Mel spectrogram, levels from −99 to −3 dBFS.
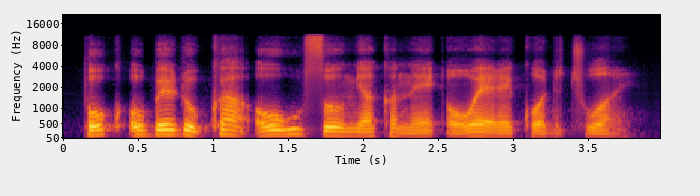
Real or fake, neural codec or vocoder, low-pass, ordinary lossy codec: fake; codec, 24 kHz, 0.5 kbps, DualCodec; 10.8 kHz; none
